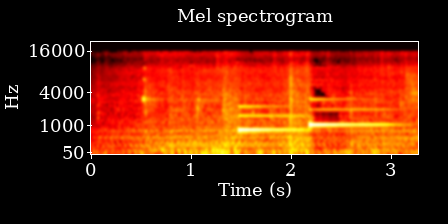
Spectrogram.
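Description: An Osaka Metro Tanimachi Line train rolls into Tanimachi 4-chome station with a steady rumble, and two sharp tonal chimes ring out partway through, the second slightly higher.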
